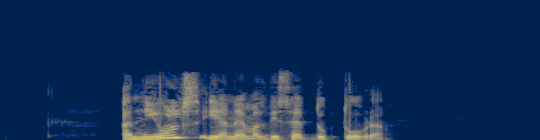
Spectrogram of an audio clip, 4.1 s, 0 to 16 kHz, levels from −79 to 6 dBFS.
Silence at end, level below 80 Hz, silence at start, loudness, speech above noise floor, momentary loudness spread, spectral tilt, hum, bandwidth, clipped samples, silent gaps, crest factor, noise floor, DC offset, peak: 1.2 s; -54 dBFS; 0.9 s; -15 LUFS; 67 dB; 8 LU; -4.5 dB/octave; none; 8.2 kHz; under 0.1%; none; 16 dB; -82 dBFS; under 0.1%; -2 dBFS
